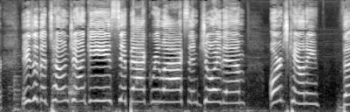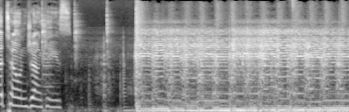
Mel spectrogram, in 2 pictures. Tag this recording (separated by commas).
Speech, Heavy metal, Music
